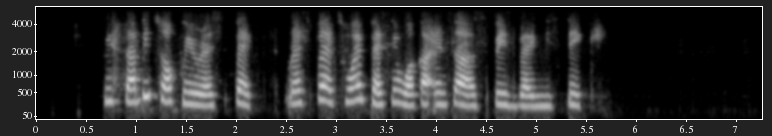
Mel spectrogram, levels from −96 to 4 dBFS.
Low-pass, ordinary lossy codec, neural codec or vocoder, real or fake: 5.4 kHz; Opus, 64 kbps; none; real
